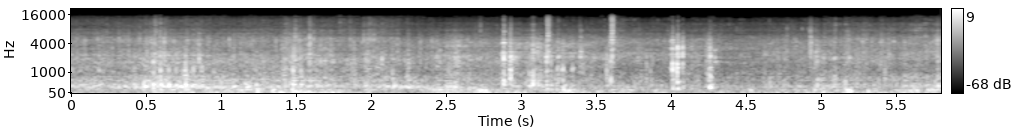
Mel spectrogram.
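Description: Mountain bike riding over a rough, washed-out dirt track: steady tyre and rushing air noise, with several sharp knocks and rattles from the bike over bumps in the second half.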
